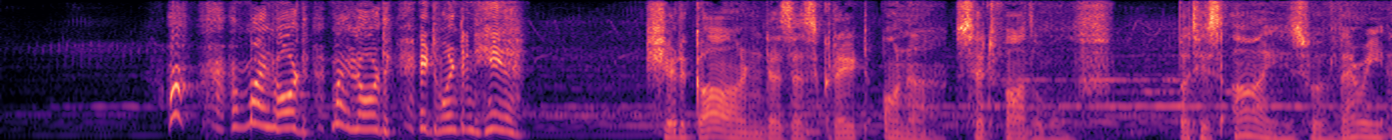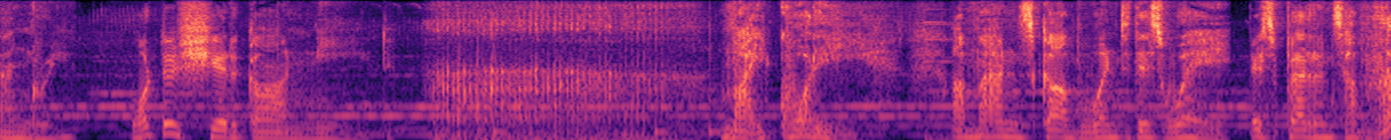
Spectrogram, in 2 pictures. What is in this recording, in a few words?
Audiobook; Jungle Book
